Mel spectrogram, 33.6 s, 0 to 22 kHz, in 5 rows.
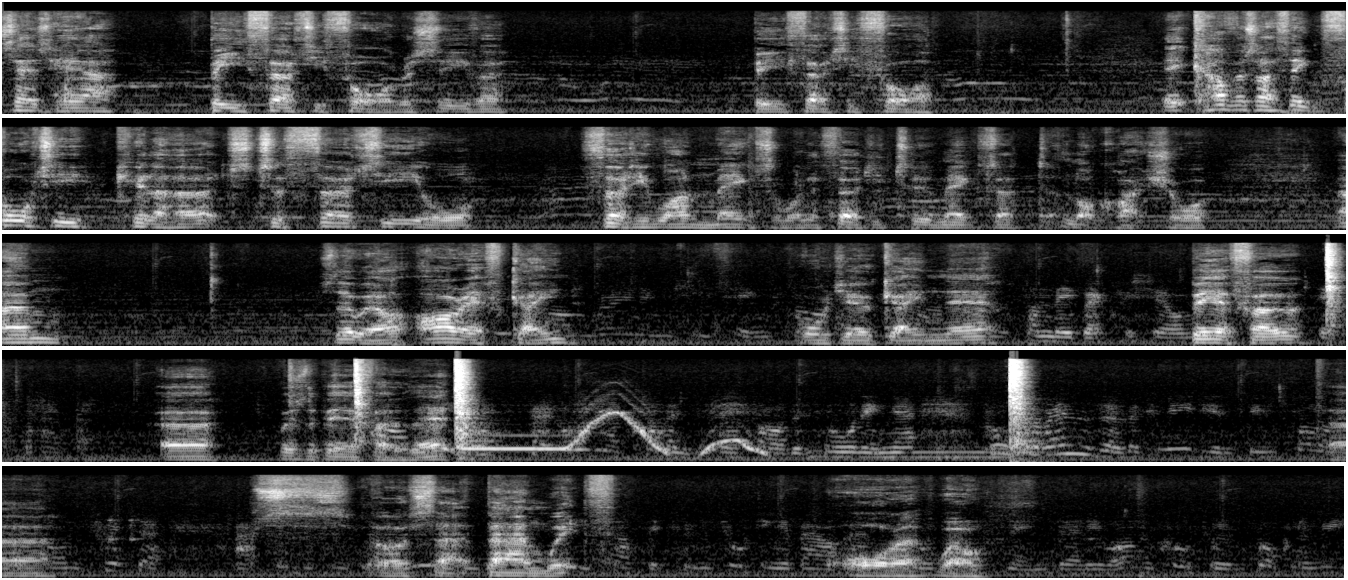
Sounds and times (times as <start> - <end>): Speech: 0.0 - 2.6, 3.8 - 4.9, 5.8 - 12.8, 13.4 - 13.8, 15.0 - 22.5, 23.5 - 33.5
Radio: 18.6 - 20.6, 21.9 - 33.5.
